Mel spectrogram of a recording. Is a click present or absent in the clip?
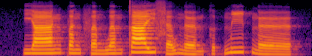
absent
